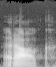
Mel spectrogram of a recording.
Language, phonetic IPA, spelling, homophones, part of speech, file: Polish, [rɔk], rok, rock, noun, Pl-rok.ogg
